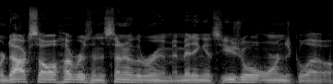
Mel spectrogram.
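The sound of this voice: An unforced reading voice carries the whole clip.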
